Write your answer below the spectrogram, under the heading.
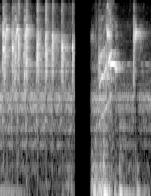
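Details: Brown-throated sunbird, lure recording for prompting song: a run of about ten sharp high chips that stops abruptly, then after a brief gap comes a burst of sweeping, slurred high notes.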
